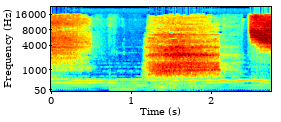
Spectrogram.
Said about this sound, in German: Atme mal tief ein.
